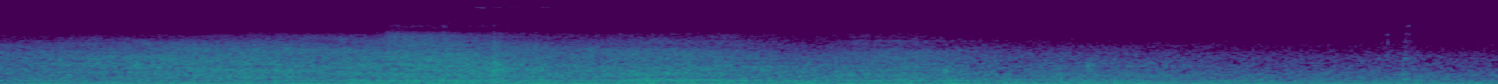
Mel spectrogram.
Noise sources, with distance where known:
background noise

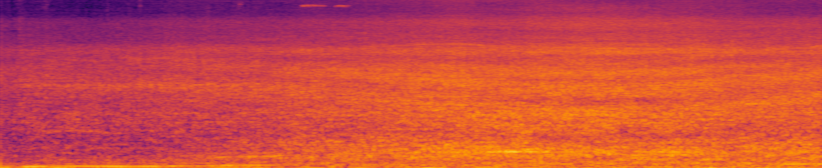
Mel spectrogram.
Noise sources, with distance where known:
large-sounding engine

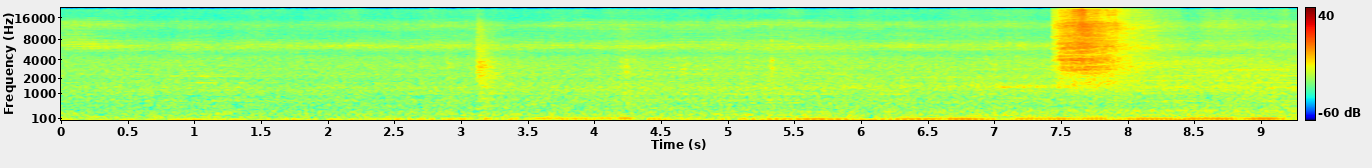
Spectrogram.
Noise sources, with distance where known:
engine of unclear size

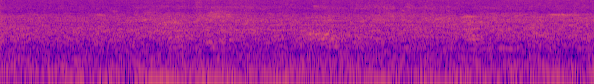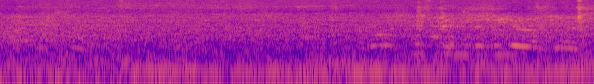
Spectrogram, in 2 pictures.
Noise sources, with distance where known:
person or small group talking, far

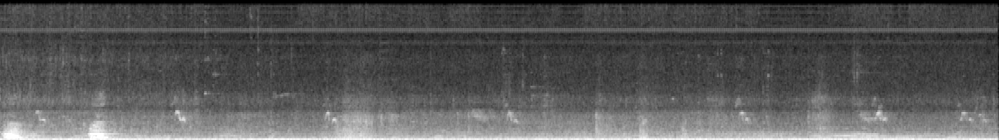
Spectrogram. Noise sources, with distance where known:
dog barking or whining

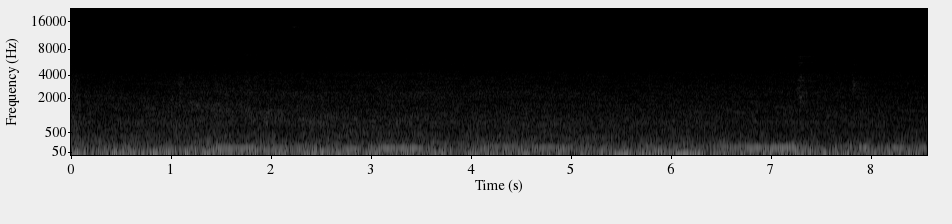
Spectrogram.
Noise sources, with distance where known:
engine of unclear size

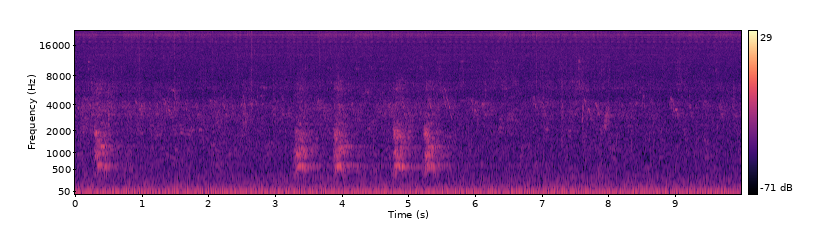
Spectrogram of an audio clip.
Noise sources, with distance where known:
dog barking or whining, near

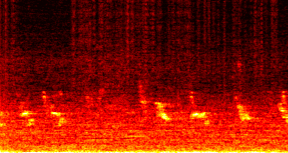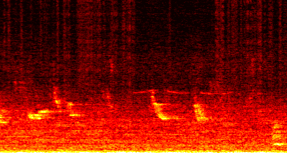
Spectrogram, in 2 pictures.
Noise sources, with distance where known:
dog barking or whining, far

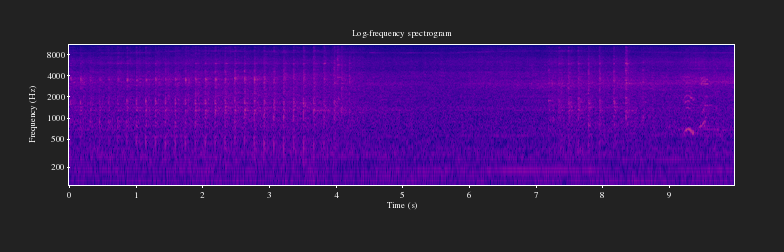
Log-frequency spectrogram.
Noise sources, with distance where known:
jackhammer
person or small group shouting, near

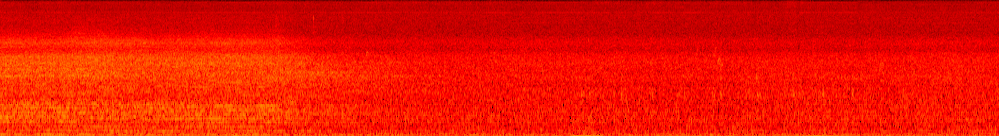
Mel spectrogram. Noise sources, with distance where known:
background noise

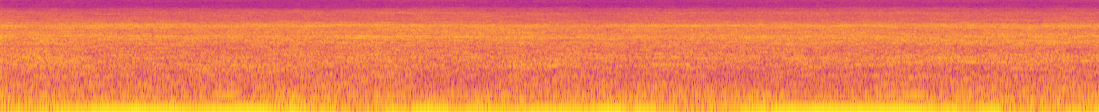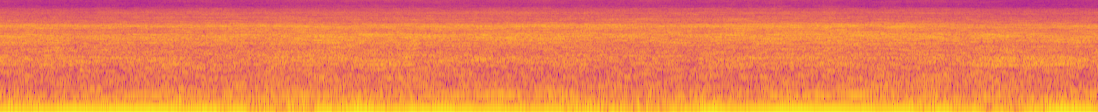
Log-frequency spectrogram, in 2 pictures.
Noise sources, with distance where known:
unidentified powered saw

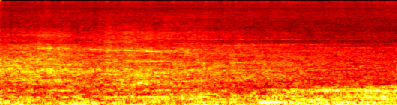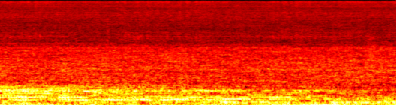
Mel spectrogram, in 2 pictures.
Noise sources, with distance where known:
engine of unclear size, far

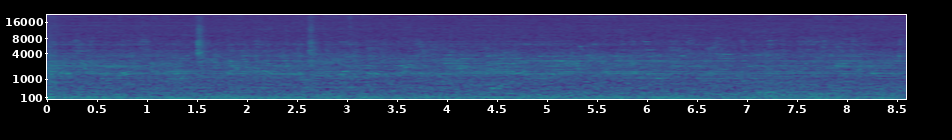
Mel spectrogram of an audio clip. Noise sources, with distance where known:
person or small group talking, far

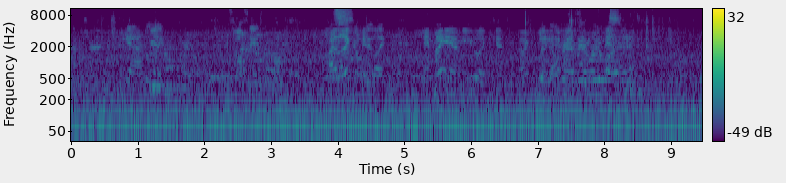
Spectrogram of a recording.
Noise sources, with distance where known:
person or small group talking, near

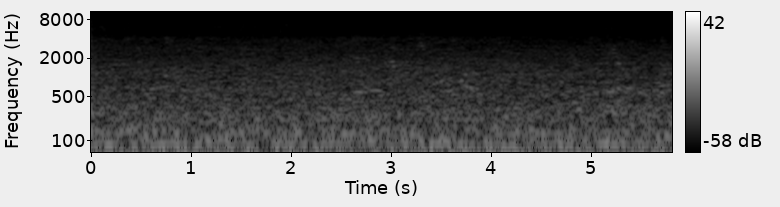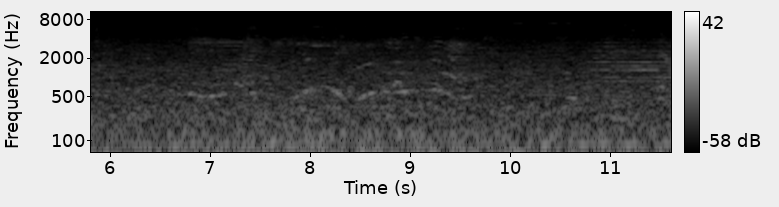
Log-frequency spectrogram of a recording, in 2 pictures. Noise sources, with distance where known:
large-sounding engine
car horn
person or small group talking

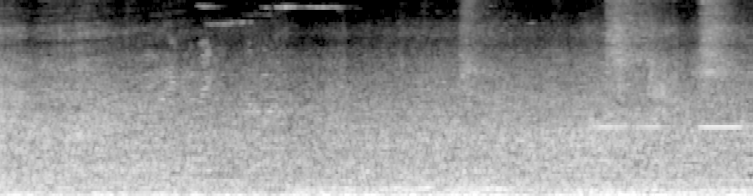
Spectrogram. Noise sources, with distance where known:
large-sounding engine, near

